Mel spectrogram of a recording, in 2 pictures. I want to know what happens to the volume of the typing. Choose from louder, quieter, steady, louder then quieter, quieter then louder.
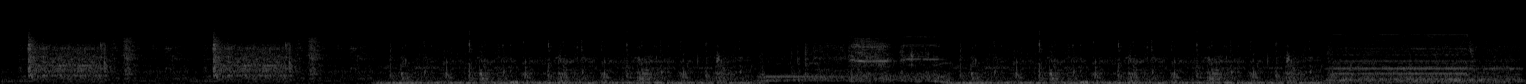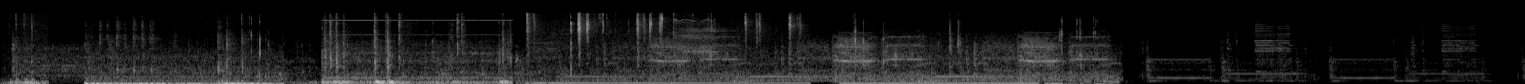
louder then quieter.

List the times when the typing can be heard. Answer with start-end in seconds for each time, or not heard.
15.3-26.4.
